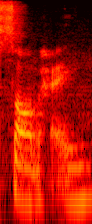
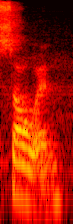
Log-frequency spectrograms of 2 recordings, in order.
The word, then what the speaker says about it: Samhain: there was Samhain, or where I say it's Samhain, but I know the proper pronunciation is Samhain.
